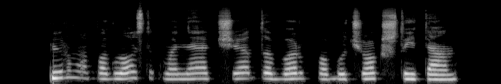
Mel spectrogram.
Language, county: Lithuanian, Vilnius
